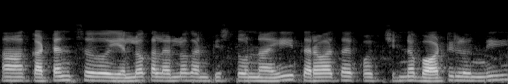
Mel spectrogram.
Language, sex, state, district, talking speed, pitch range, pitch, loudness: Telugu, female, Andhra Pradesh, Sri Satya Sai, 130 wpm, 170-185 Hz, 175 Hz, -19 LUFS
